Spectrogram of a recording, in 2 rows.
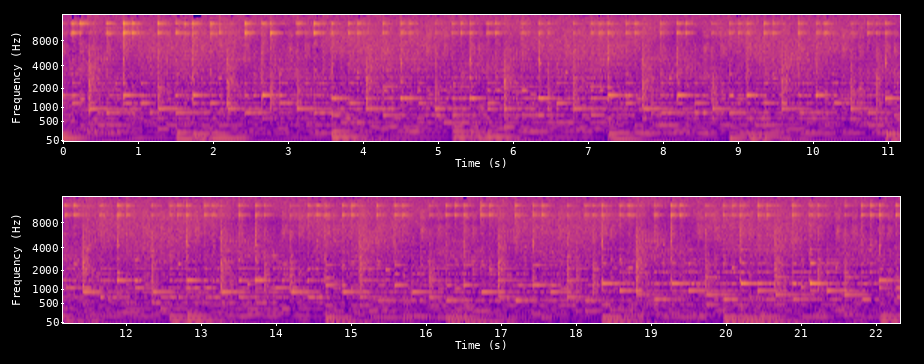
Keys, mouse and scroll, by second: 0.0 Tab, 1.0 click, 3.2 3, 4.7 3, 5.1 click, 5.6 shift+click, 7.4 middle click, 8.3 e, 11.0 click, 11.3 ctrl+middle click, 11.7 shift+middle click, 12.1 Tab, 12.3 s, 13.2 click, 14.6 ctrl+middle click, 15.1 shift+z, 15.4 middle click, 16.1 click, 17.1 shift+z, 17.4 ctrl+middle click, 17.7 shift+z, 18.0 shift+middle click, 18.8 g, 20.4 click, 20.5 ctrl+middle click, 21.1-22.3 shift+middle drag.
